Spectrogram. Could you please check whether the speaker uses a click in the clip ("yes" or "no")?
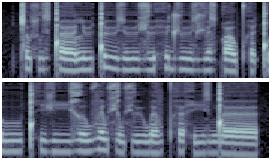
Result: yes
